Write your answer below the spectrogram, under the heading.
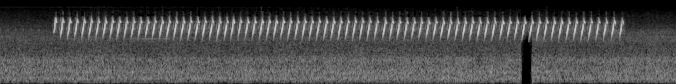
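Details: Golden grasshopper, in a paused track paired with trickling water for tutoring cage birds: a long, very fast, high-pitched buzzing pulse train lasting nearly six seconds at a steady rate, briefly cut by a click near the end, over quiet background hiss.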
